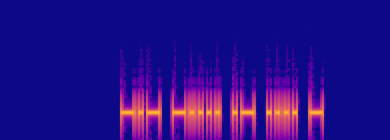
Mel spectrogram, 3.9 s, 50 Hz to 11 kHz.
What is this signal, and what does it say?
Morse code, heard as a keyed tone, about 28 wpm, 700 Hz. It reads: K6AHT
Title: USA Call Signs - 5 Characters - 2x Character Spacing - 28wpm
